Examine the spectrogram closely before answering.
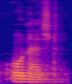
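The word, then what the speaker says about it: honest: अब इसमें ऑनेस्ट है, इसमें एच साइलेंट है, तो ये कैसा साउंड करता है, ओनेस्ट।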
